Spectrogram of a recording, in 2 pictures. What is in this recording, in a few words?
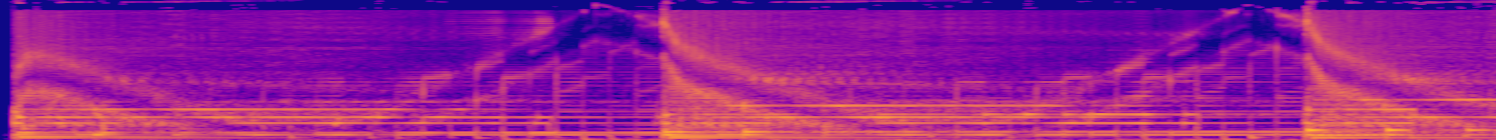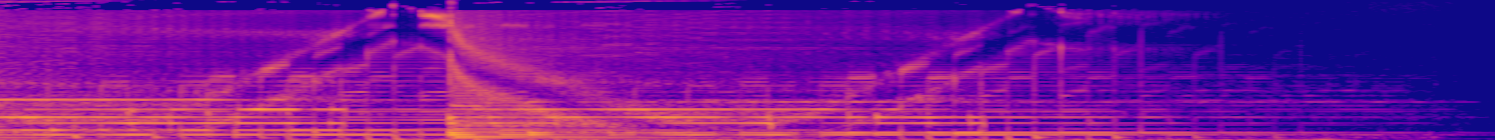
kinetic dry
